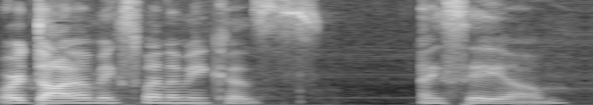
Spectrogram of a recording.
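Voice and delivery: usual speaking voice

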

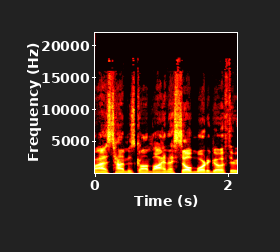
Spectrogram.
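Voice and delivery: ordinary talk

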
